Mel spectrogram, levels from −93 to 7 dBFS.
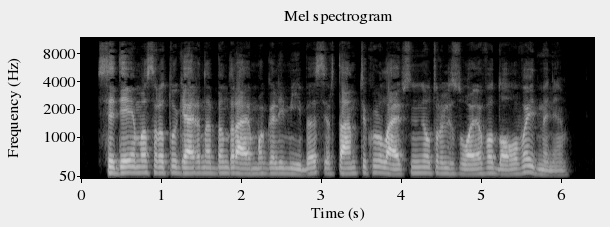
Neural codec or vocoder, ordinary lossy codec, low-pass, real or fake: vocoder, 24 kHz, 100 mel bands, Vocos; MP3, 64 kbps; 10.8 kHz; fake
